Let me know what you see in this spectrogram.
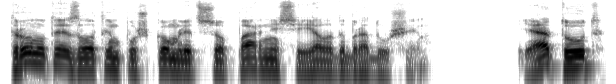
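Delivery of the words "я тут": loud, high, bold answer; fearless reply. A narrator's reading. Sturdy lad answers the clerk, fearlessly. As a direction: speak up without fear. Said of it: "бесстрашно отозвался крепыш".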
